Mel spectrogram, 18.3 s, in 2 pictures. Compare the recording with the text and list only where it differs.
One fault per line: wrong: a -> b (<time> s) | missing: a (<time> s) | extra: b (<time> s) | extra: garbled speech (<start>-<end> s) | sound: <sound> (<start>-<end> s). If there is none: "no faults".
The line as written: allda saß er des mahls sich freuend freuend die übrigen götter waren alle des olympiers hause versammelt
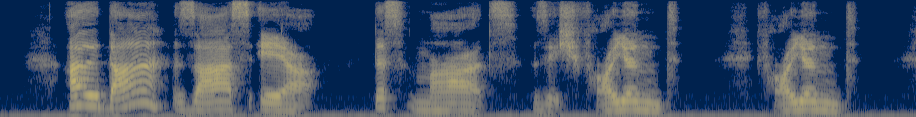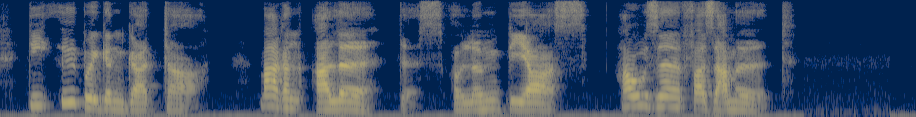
no faults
